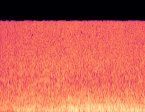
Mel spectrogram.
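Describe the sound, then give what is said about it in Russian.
Rain pours during a thunderstorm onto a straw-roofed hay barn, a dense steady hiss over a continuous low rumble of thunder that swells a little after the first second; no voices. “Каков дождь, каковы молнии! Кое-где сквозь соломенную крышу закапала вода на душистые сено.”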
